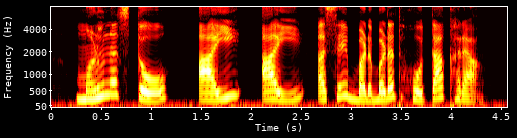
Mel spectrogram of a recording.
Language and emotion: Marathi, neutral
